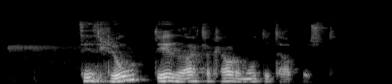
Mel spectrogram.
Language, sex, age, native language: Icelandic, male, 40-49, Icelandic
